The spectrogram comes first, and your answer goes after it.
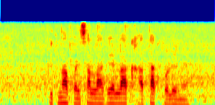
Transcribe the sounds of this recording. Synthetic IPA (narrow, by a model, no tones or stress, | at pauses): pit̪napəjsalaɡɛlakʰat̪akbolene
